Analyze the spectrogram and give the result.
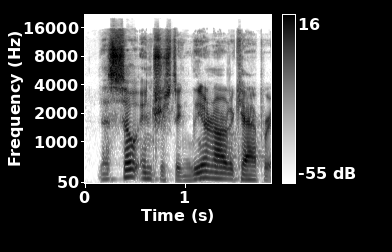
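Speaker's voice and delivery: ordinary talk, nothing marked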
